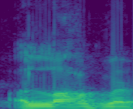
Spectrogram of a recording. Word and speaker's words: اللہ اکبر: کو درست کریں۔ چلیں میں سب سے پہلے اللہ اکبر پڑھتا ہوں جو صحیح والا ہے، اس کے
